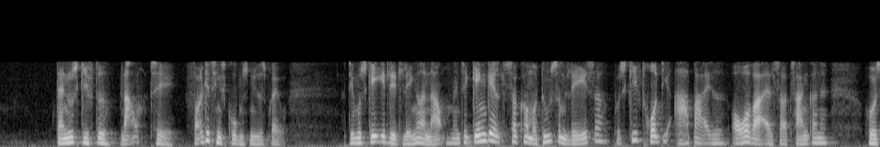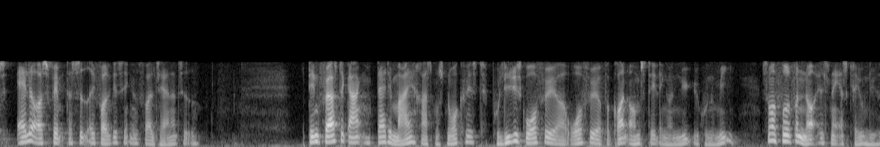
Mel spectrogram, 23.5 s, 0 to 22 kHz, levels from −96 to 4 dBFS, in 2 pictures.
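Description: No faults heard; the speech is carried in G.711 telephone coding with nothing above 3.8 kHz, as expected for that path.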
